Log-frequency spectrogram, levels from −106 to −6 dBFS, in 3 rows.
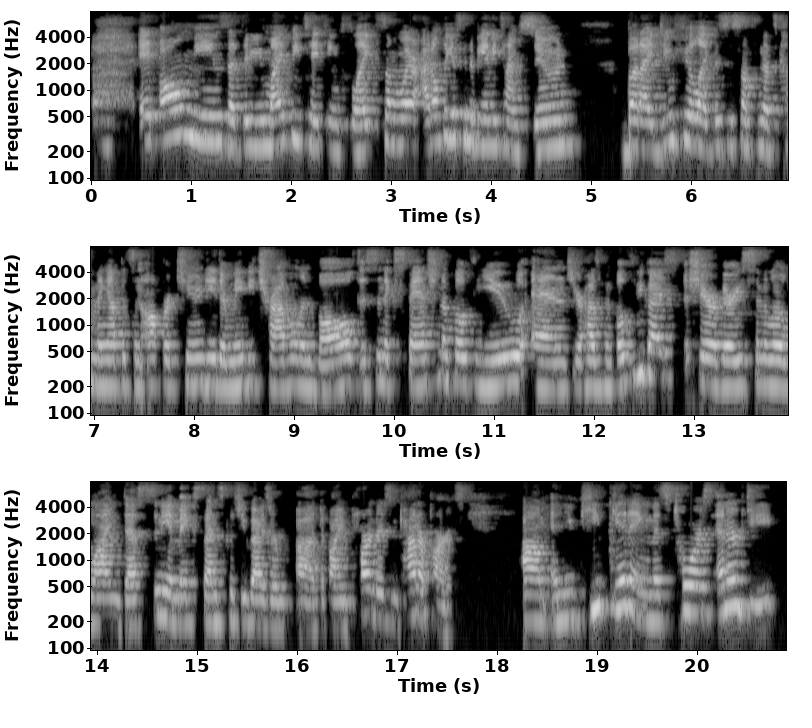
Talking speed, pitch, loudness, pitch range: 225 wpm, 210 Hz, -34 LUFS, 200-240 Hz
